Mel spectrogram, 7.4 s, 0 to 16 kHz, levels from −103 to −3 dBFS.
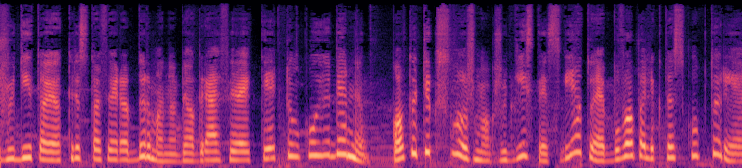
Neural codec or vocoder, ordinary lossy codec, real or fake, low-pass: codec, 44.1 kHz, 2.6 kbps, DAC; MP3, 64 kbps; fake; 14.4 kHz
